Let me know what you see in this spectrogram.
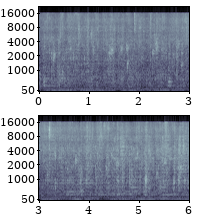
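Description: Chicken back frying in hot oil in a skillet: a steady sizzle with frequent small crackles and pops, mixed with a pot of water at a rolling boil.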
